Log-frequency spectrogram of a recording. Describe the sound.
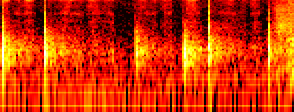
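Writing on a board during a lecture on matrices and eigenvalues: about six sharp, faint taps and short scrapes at irregular intervals, with no talk.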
